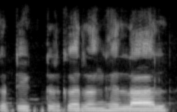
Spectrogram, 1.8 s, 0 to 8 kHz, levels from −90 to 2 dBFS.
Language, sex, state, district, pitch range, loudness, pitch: Hindi, male, Jharkhand, Deoghar, 140-145 Hz, -18 LUFS, 145 Hz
